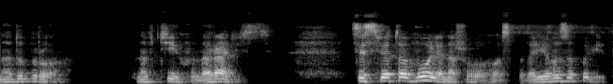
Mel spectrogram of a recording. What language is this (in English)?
Ukrainian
